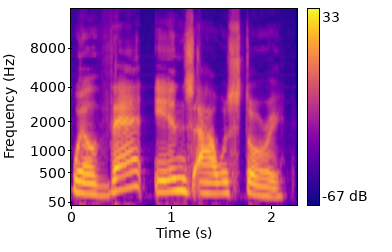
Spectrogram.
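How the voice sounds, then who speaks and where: A woman's voice: fairly low pitch, animated, slow pace, no echo, clean studio sound. A woman hosting a children's story show, chatting in a folksy, playful, teasing way. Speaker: host and storybook narrator. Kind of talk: children's read-aloud and casual chat about the story.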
